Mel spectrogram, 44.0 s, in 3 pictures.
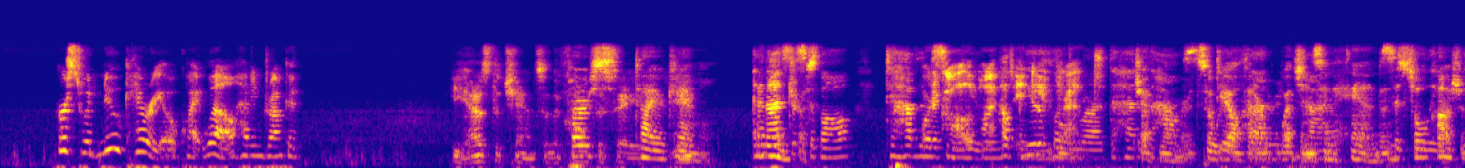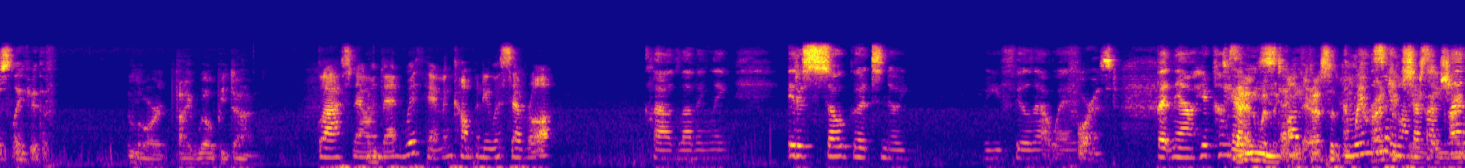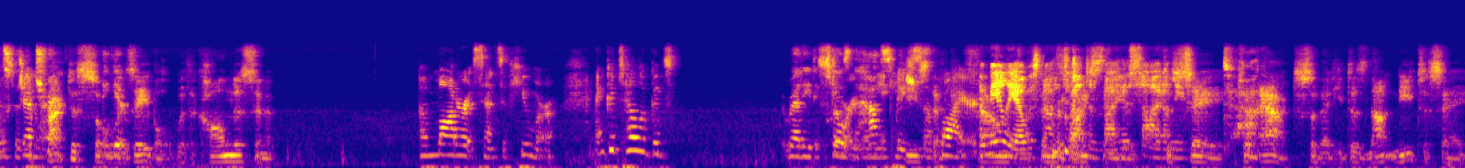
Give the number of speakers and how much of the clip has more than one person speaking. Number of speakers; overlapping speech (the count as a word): five, about 42%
